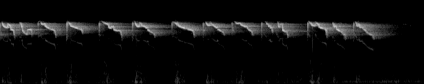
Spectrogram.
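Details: White-eye in a cage delivering forceful ngalas song meant to rile other white-eyes, a steady run of high, shrill descending chirps packed closely together, each note slurring downward, with no other sounds.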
